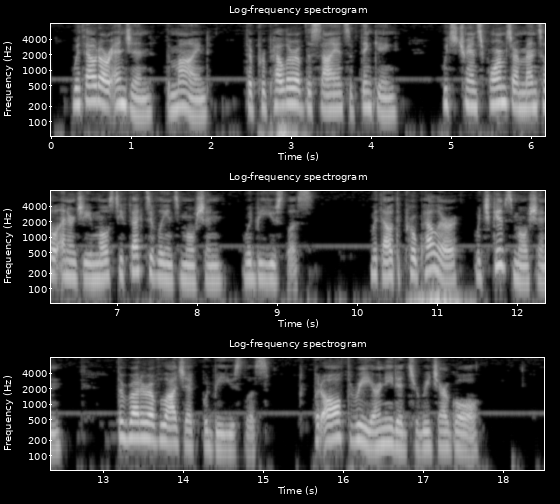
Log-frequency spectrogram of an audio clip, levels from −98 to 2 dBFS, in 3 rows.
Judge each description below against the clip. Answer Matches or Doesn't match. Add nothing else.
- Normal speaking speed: Matches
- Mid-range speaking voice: Matches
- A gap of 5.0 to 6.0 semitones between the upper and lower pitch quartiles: Matches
